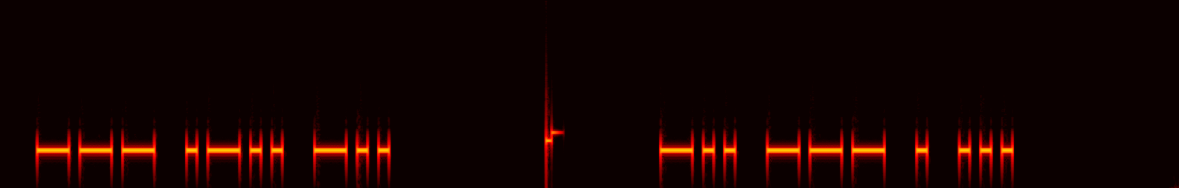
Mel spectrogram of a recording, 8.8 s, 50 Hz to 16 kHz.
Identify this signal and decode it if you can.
Morse code, heard as a keyed tone, about 15 wpm, 700 Hz. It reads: OLD DOES
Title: Sets of 2 Words - New Word Drill - 15wpm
